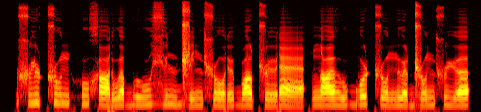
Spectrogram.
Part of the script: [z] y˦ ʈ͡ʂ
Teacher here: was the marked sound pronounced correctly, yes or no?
no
